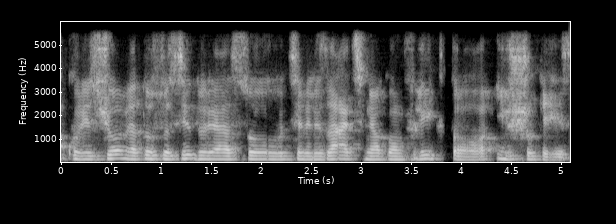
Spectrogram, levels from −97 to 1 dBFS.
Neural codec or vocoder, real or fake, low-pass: vocoder, 22.05 kHz, 80 mel bands, HiFi-GAN; fake; 5.4 kHz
